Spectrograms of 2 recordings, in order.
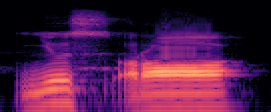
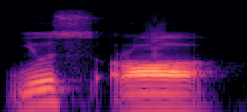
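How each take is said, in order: No difference in how they are said.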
